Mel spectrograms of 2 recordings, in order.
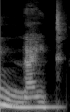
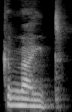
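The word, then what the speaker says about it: knight: That is we do not produce the K sound in the word when it is at the beginning of a word and is immediately followed by N.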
